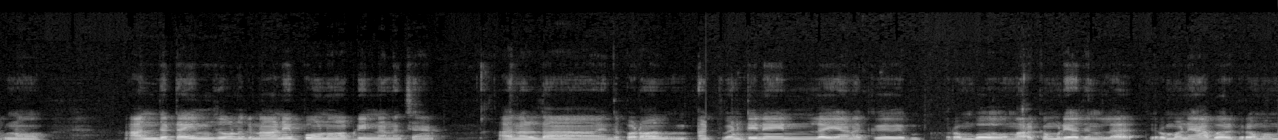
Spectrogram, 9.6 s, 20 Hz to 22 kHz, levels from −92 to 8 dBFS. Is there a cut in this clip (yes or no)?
yes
